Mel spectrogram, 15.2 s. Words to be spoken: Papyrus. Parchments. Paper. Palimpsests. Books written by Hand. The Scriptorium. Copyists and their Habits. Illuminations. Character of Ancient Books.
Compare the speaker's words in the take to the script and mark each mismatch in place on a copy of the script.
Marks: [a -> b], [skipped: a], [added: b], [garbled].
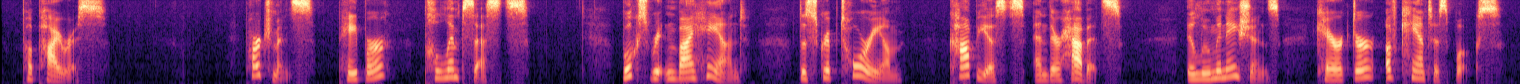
Papyrus. Parchments. Paper. Palimpsests. Books written by Hand. The Scriptorium. Copyists and their Habits. Illuminations. Character of [Ancient -> Cantus] Books.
